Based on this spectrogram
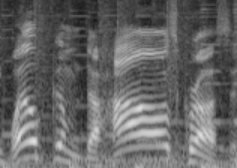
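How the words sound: It is said in a Western cowboy voice.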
